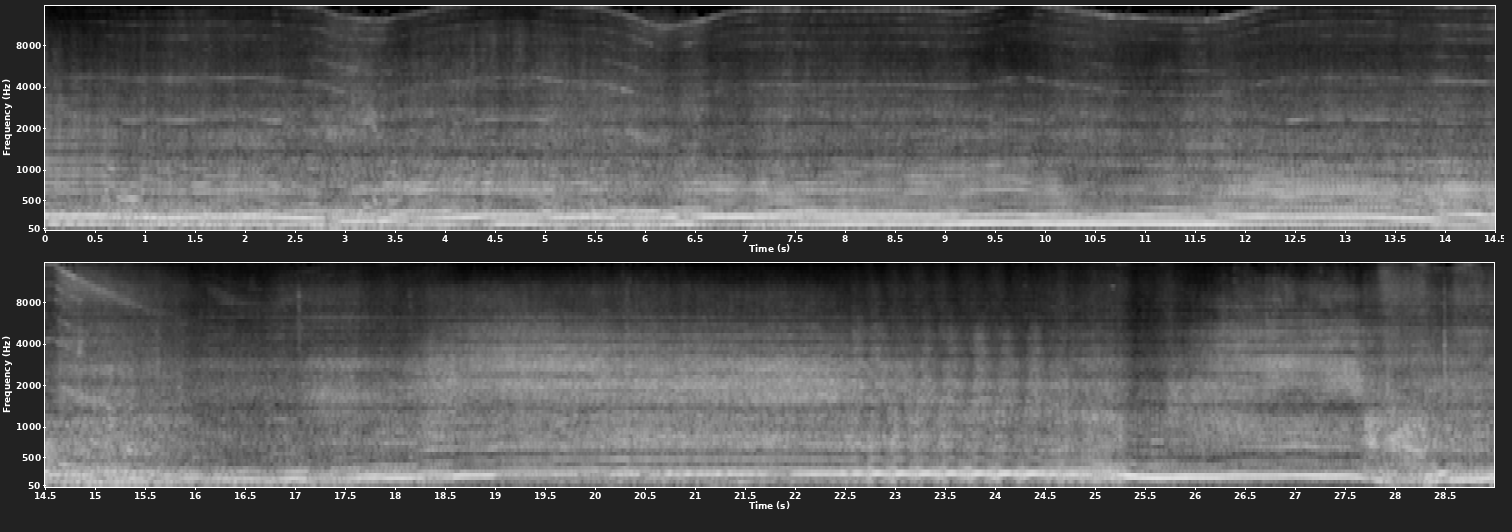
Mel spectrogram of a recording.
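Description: Diesel pickup trucks at full throttle pulling a weight-transfer sled in a truck pull: first a second-generation Dodge Ram, then a Chevrolet Silverado. The engine note holds steady with brief dips in pitch as the sled bears down. It changes suddenly about halfway through, where one truck's run gives way to the next, which runs with a rushing hiss over its engine note.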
